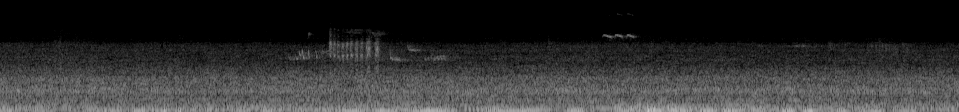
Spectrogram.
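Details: Steady low rumble of wind or distant traffic throughout, with a brief high hiss near the middle and no clear bird voice.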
